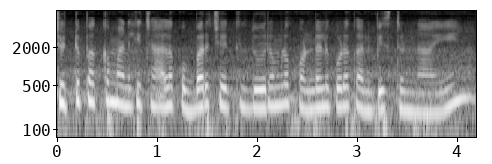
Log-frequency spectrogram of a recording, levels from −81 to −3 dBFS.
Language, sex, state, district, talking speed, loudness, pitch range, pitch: Telugu, female, Andhra Pradesh, Chittoor, 145 wpm, -16 LUFS, 220-255 Hz, 235 Hz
